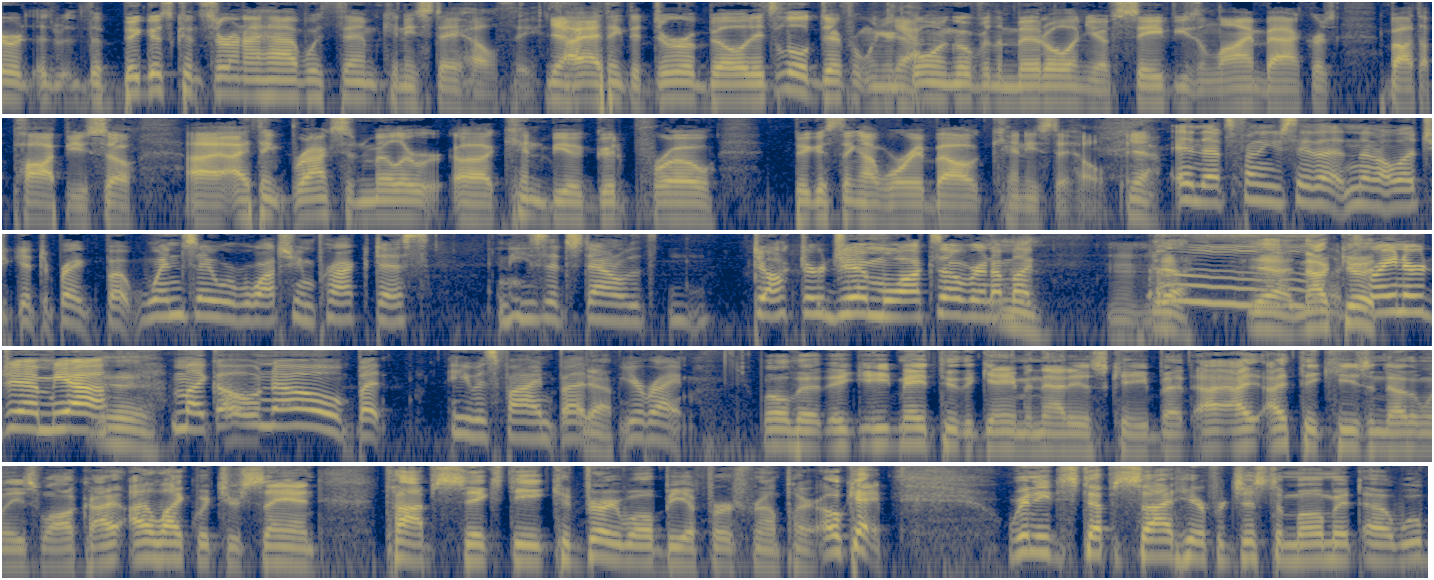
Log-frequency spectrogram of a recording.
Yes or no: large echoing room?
no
